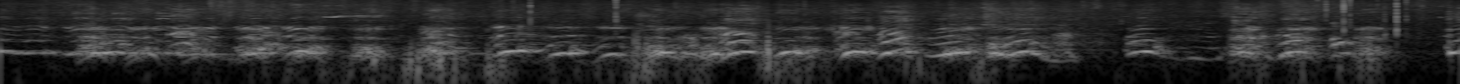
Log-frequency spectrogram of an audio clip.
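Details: Purebred Šarplaninac puppies, several together at a breeding kennel, giving rapid repeated short yips and whimpers of steady mid pitch, many per second, overlapping in a restless, chattering stream.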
